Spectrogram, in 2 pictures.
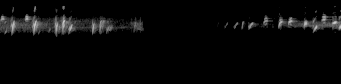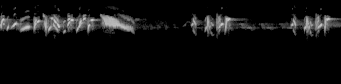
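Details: European goldfinch: rapid, high twittering bursts of tinkling, buzzy notes, a pause, then a denser run of liquid chirps with a drawn-out nasal note, followed by further twittered phrases.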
